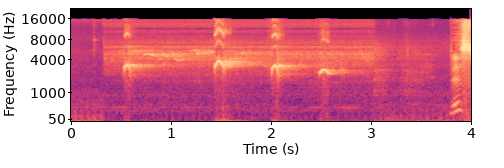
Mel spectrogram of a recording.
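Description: Bornean green magpie calling: four short, high calls, each with a sharp start that drops into a brief held note, the last one lower than the rest.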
